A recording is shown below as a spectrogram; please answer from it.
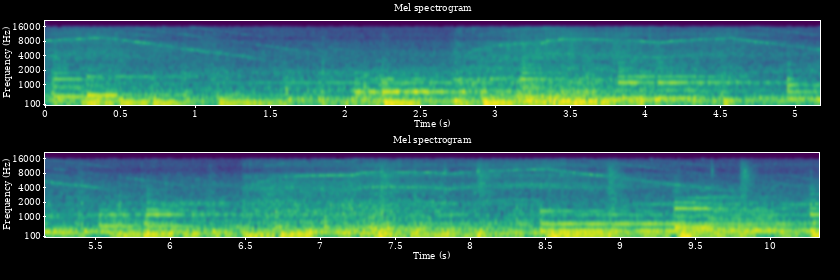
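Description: Background music over an electric Kreg pocket-hole machine boring pocket holes in cherry: its motor rises in pitch, holds briefly, then winds down, twice.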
